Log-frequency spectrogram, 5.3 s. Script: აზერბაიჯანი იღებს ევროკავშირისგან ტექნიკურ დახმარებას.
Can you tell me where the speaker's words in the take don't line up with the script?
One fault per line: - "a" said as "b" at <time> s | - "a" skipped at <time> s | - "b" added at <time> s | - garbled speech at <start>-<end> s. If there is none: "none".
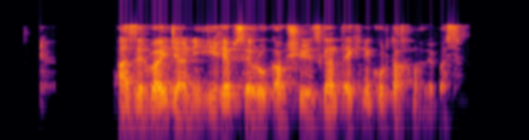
none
